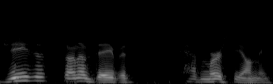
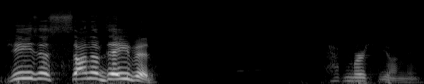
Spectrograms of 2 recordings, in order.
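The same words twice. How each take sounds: First: Soft, hushed begging plea; pleading, begging. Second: Crying out for mercy. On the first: Blind beggar begging Jesus, soft pleading. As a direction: beg quietly for mercy. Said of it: "Bartimaeus comes pleading, begging". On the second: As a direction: call out to Jesus, then drop away. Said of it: "he cries out to Jesus, and he cries out for mercy". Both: Retold or imitated.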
